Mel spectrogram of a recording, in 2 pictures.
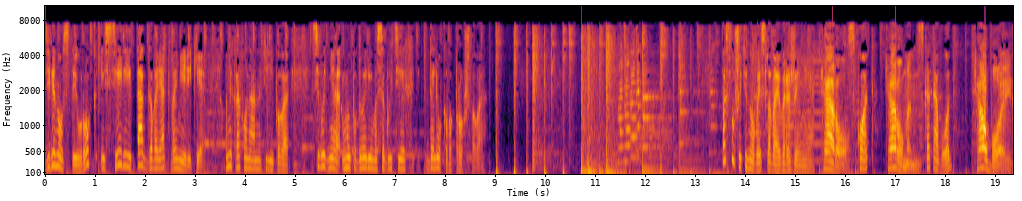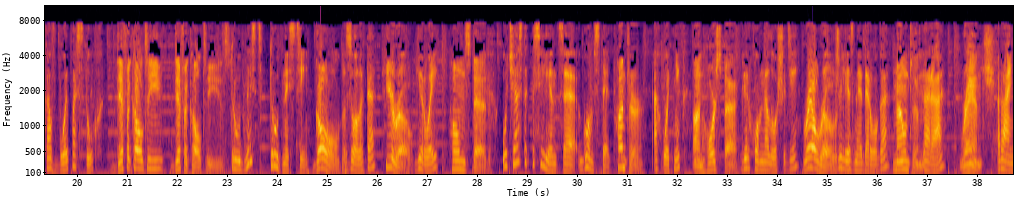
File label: russian english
